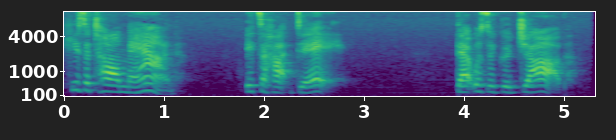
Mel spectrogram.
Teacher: emphasize the noun not the adjective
